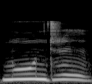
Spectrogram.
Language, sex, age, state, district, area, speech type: Tamil, female, 30-45, Tamil Nadu, Pudukkottai, rural, read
